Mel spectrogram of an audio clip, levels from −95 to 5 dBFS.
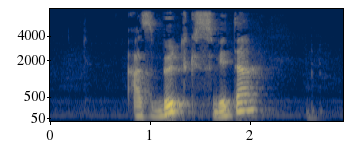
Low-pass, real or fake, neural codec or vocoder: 7.2 kHz; real; none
